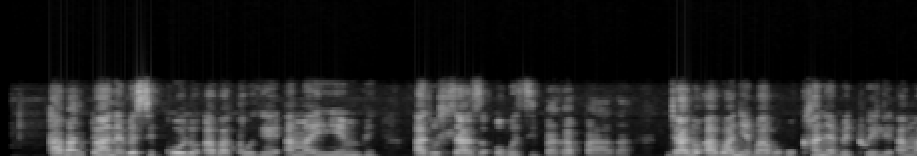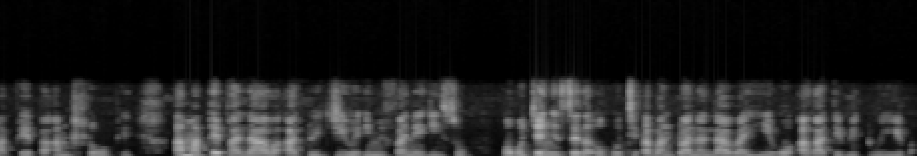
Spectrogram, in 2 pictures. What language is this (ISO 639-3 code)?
nde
